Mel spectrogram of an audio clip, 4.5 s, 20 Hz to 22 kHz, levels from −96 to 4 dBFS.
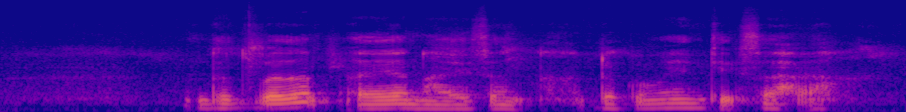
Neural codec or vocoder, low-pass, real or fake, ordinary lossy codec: codec, 44.1 kHz, 7.8 kbps, Pupu-Codec; none; fake; none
